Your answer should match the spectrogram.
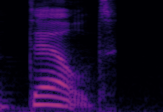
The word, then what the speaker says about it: dealt: 那注意发音哈，从 deal e 的元音变成了 dealt e 的元音了。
